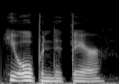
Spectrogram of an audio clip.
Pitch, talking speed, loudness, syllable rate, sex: 155 Hz, 200 wpm, -16 LUFS, 7.1 syllables/s, female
